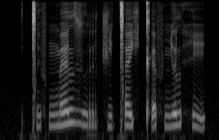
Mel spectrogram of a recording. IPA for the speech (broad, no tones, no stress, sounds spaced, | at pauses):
ǀ e̤ f ŋ͡m ɛ l z ṳ r t͡ʃ i ǀ ɛ ç kʼ ɛ f ɲ ɯ l h i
